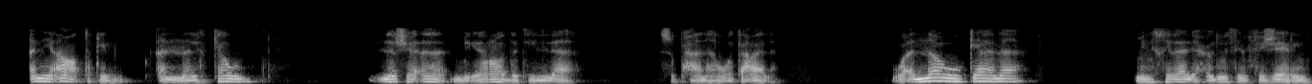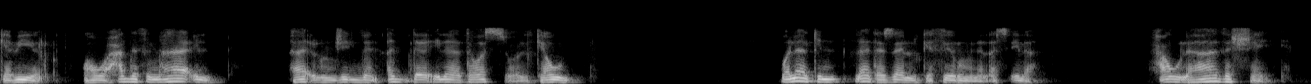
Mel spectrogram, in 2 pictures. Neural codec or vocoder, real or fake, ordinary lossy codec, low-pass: codec, 24 kHz, 6 kbps, HILCodec; fake; Opus, 32 kbps; 5.4 kHz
